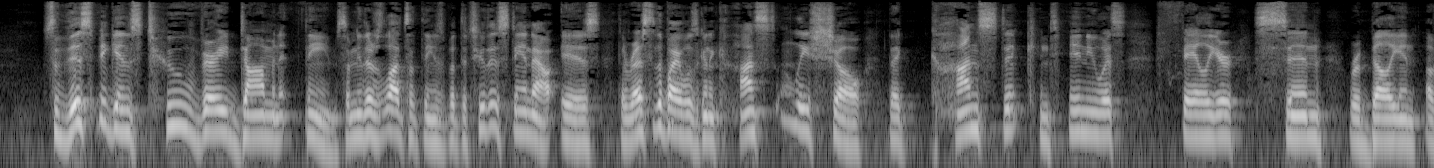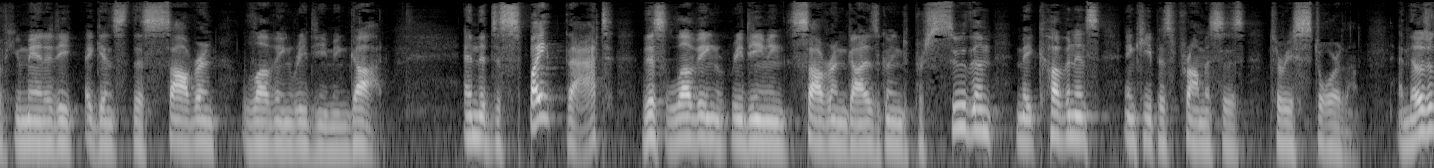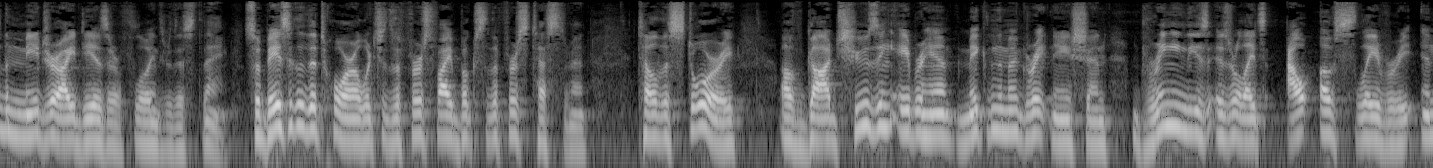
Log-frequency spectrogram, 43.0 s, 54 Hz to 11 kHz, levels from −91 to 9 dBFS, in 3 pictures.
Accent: American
